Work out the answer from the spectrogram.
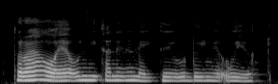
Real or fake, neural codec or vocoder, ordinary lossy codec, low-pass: fake; codec, 32 kHz, 1.9 kbps, SNAC; none; 14.4 kHz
